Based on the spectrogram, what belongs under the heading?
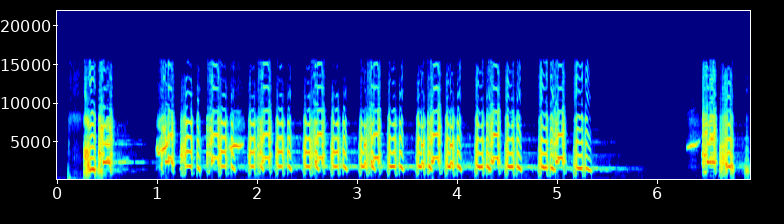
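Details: Grey francolin calling: a long, rhythmic series of harsh, clipped notes, about two per second, running for roughly four seconds before a pause and a fresh start.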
